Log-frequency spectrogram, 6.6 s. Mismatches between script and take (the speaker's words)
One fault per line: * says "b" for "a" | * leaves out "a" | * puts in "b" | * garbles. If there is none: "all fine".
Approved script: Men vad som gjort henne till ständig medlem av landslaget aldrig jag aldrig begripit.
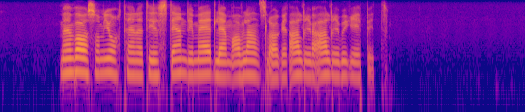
all fine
